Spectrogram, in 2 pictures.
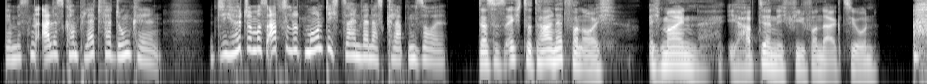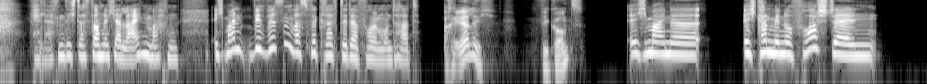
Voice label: Synchrondemo Szene

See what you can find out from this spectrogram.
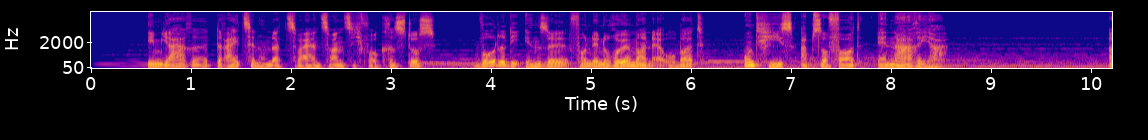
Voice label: Doku

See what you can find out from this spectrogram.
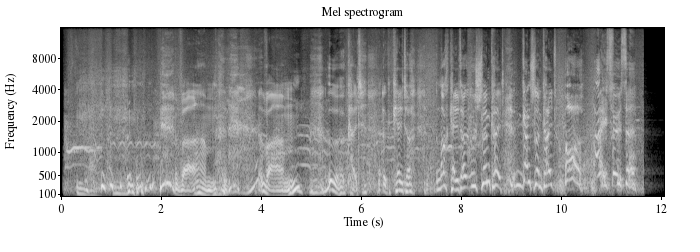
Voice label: werbung; WERBUNG - Stromkonzern; Innogy

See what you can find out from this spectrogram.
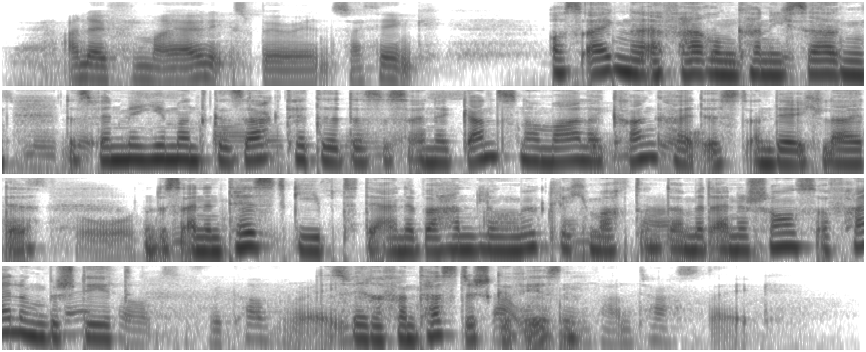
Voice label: OV Reportage

